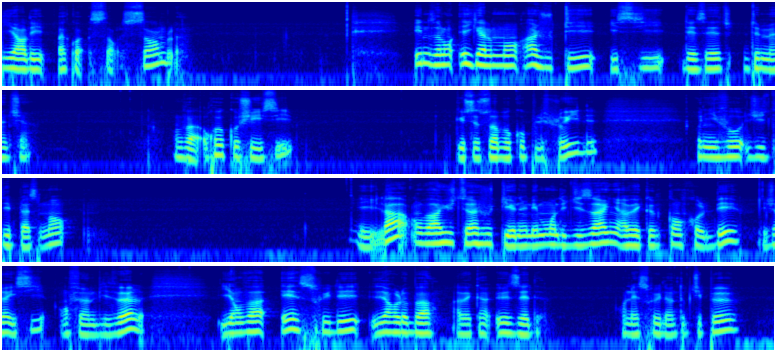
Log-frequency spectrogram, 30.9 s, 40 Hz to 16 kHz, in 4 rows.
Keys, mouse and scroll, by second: 0.5-0.9 scroll down 1, 0.9 middle click, 1.4 Tab, 4.5 ctrl+r, 10.3 click, 11.6-13.2 drag, 13.2 Tab, 13.4-13.8 scroll down 4, 13.8-15.9 middle drag, 15.9-16.2 scroll up 3, 16.6 ctrl+scroll up 1, 17.9 Tab, 19.3 alt+right click, 20.4-22.5 middle drag, 22.5 ctrl+b, 26.3 e, 30.5 e.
